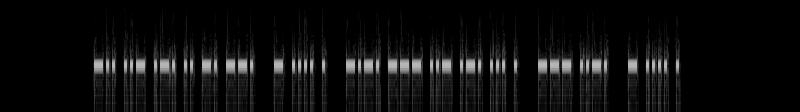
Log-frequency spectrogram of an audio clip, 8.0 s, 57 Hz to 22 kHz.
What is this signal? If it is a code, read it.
Morse code, heard as a keyed tone, about 40 wpm, 700 Hz. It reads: DURING THE COURSE OF THE
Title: Sets of 5 Words Encore 40wpm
